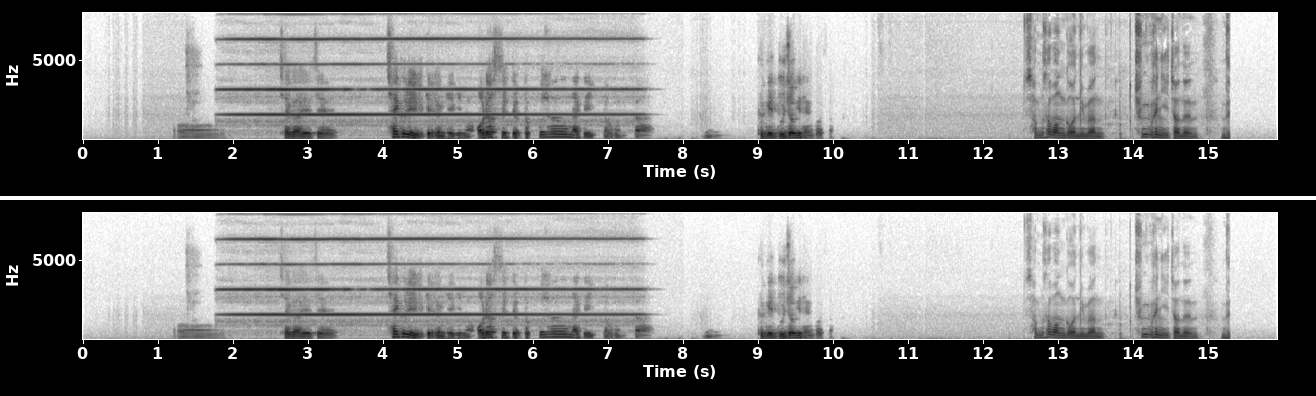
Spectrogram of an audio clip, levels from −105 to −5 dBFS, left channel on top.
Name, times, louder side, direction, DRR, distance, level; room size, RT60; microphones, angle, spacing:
voice 1, 1.3-1.8 2.6-3.4 4.1-7.6 8.3-8.5 9.0-9.9, left 2 dB, 30° left, 1.6 m, -23 dB
Bowed string instrument, 1.8-7.5, left 1 dB, 5° left, 1.0 m, -28 dB
voice 2, 12.6-13.7 14.0-15.3, left 2 dB, 85° left, 3.1 m, -28 dB
head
